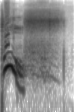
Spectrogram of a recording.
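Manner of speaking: high, loud magic poof. A narrator's reading. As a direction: pop it out like a spell going off. Magic transformation sound.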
